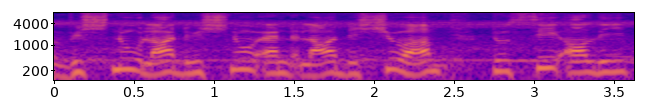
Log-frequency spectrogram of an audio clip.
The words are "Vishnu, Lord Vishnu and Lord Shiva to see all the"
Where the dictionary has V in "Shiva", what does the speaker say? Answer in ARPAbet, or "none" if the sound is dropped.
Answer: none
